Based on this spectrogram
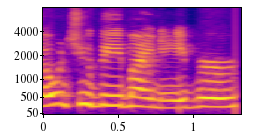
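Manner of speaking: normal talking voice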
